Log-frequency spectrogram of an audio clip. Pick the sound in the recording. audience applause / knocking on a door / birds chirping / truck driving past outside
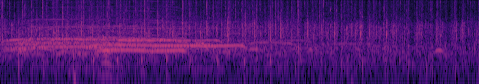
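audience applause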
